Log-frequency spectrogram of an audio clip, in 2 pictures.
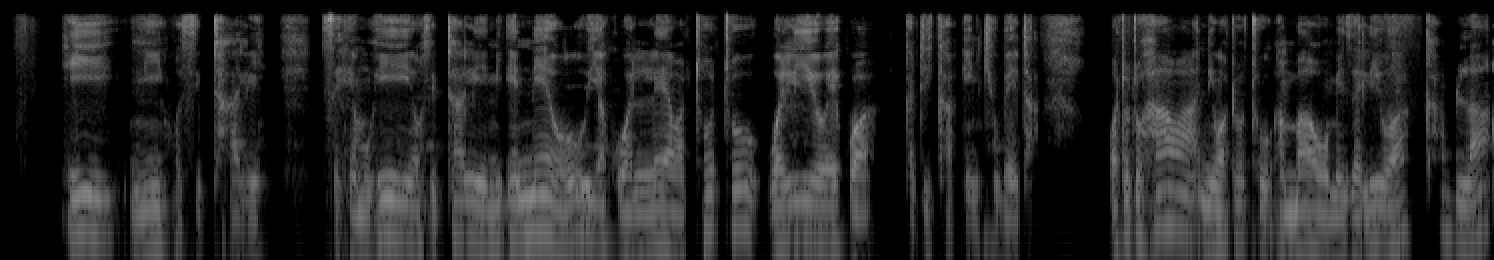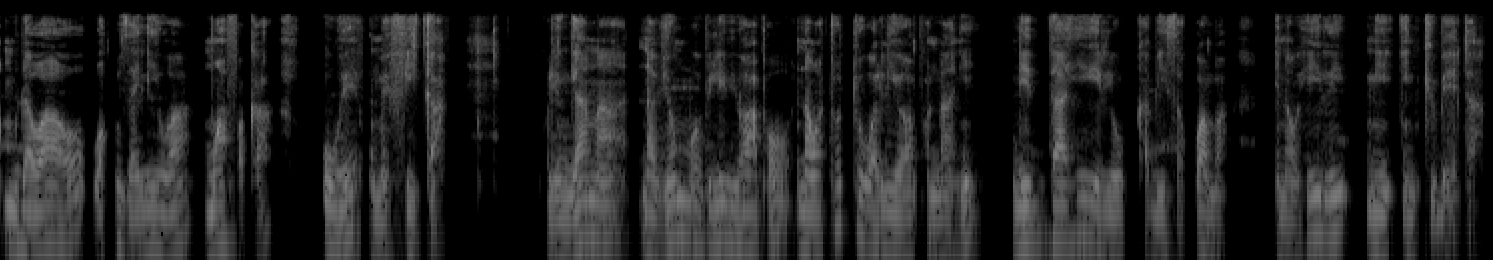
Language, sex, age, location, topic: Swahili, male, 25-35, Kisumu, health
